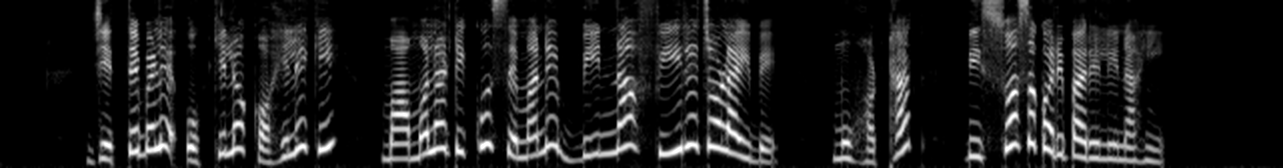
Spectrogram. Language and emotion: Odia, surprised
